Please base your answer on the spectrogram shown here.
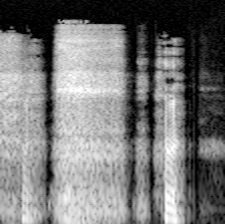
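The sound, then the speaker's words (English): A groan of dismay at depressing hockey news: a loud, breathy, drawn-out exhale with voiced moaning edges, then a shorter voiced burst and a faint tone trailing off at the end. “That was a real groan, folks.”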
